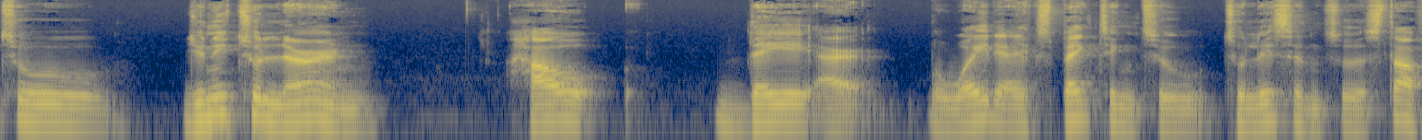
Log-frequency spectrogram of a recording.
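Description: With a Chilean accent, a man talks very slowly and fairly evenly, leaving long, frequent pauses. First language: Spanish. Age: 50s. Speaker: mix and mastering engineer. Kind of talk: podcast interview. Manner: halting, searches for words.

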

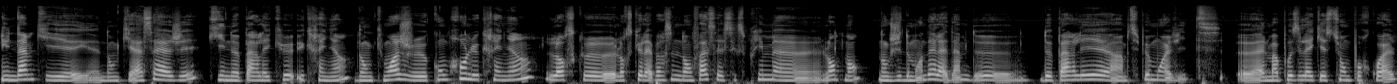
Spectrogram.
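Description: Talking at a moderate pace with hardly any pauses, a woman speaks in a Russian accent. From Siberia, Russia (Tyumen). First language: Russian (speaking French). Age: 20s. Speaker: volunteer translator. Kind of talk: testimony. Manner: halting.

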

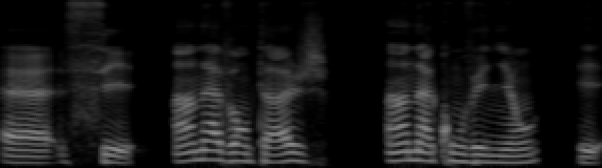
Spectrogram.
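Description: The recording is very clean with a silent background, dry and close with no echo, as a man speaks with a fairly high pitch. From France, Italian family. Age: 20s. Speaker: podcast host. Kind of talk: casual interview.

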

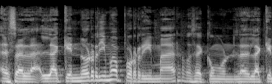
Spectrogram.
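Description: A man with a Mexican accent, amid noticeable background noise. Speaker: podcast co-host. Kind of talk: casual chat.

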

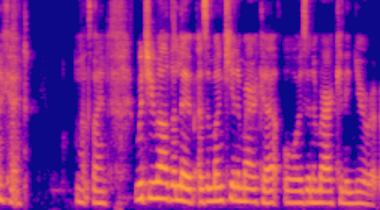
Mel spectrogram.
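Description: Speaking at a very fast pace in a British accent, the voice has an animated tone. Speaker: podcast host. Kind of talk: casual banter. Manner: jokey, animated.

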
